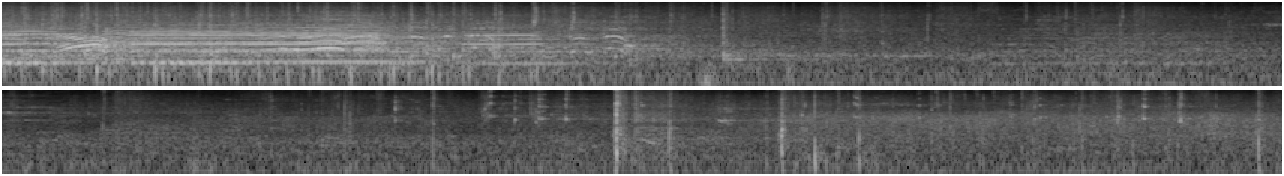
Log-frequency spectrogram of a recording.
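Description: Spectators in a badminton hall shouting and cheering for about four seconds after a point, then fading to quiet hall ambience. Near the end a rally starts, with a series of sharp racket-on-shuttlecock hits, one much louder than the rest.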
